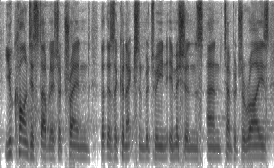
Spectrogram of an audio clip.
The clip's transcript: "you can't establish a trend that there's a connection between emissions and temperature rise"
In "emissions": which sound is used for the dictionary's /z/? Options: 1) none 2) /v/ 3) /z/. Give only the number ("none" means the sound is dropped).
3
